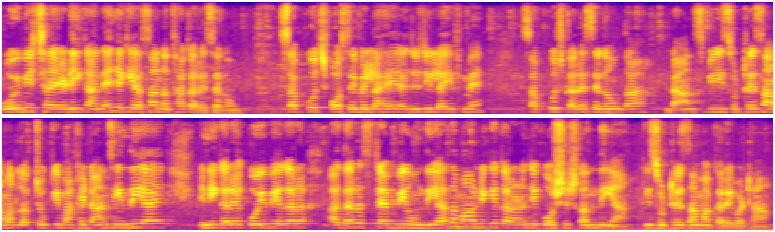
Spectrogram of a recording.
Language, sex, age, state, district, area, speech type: Sindhi, female, 45-60, Uttar Pradesh, Lucknow, rural, spontaneous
